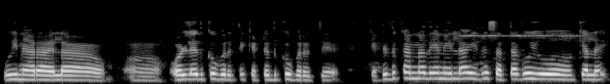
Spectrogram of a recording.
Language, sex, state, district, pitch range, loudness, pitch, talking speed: Kannada, female, Karnataka, Bellary, 215-255 Hz, -14 LUFS, 230 Hz, 155 wpm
